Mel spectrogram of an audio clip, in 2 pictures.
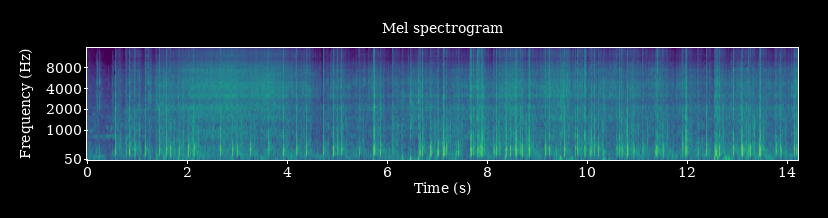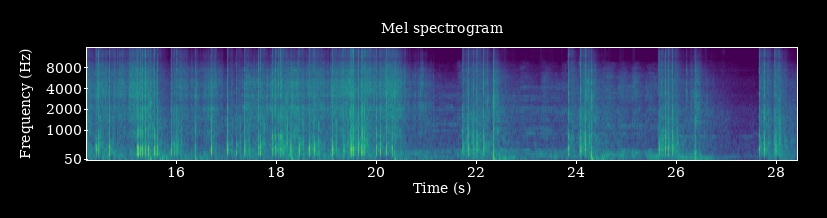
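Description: Fireworks display: a dense barrage of rapid sharp reports and bangs from ground fountains and aerial shells. About twenty seconds in it thins to a few single bangs roughly two seconds apart.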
